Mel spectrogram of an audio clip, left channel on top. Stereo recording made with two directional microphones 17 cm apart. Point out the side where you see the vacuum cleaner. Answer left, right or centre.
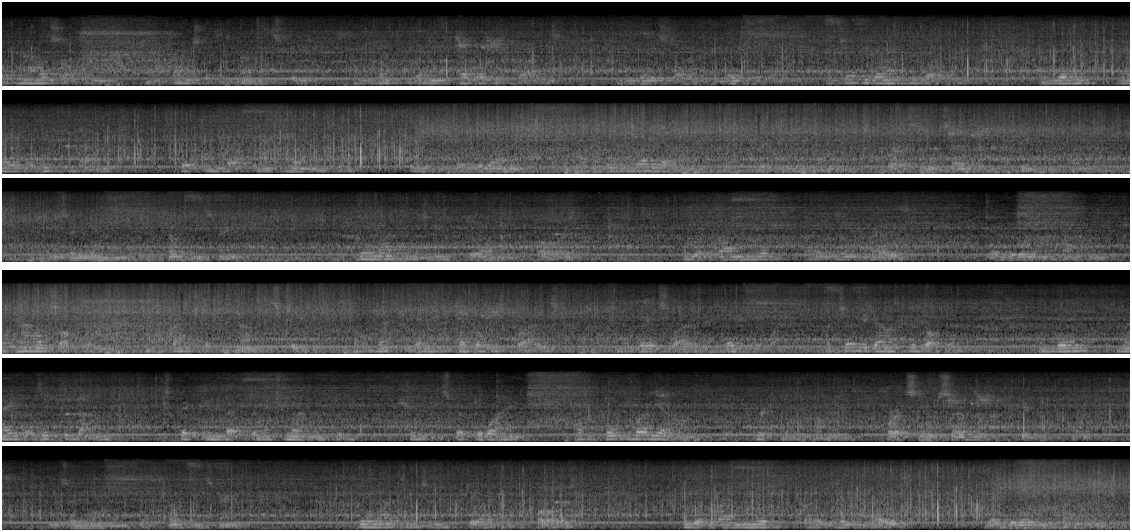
centre.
